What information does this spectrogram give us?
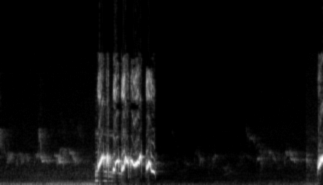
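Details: Red-whiskered bulbul singing in Thailand, a song played daily at morning for young caged birds to learn. A faint low hum, then one loud warbled phrase of swooping notes; another phrase begins at the end.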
